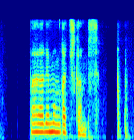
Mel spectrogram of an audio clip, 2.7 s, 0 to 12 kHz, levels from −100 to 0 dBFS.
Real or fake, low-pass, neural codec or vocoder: fake; 7.2 kHz; codec, 16 kHz, 4.8 kbps, FACodec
